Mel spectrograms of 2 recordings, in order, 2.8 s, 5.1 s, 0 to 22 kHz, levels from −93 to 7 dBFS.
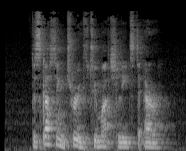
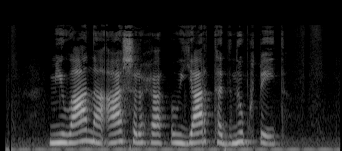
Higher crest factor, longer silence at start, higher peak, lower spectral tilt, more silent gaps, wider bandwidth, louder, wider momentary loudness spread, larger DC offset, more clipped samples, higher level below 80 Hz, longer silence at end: about the same, 22 dB vs 18 dB; first, 0.45 s vs 0.1 s; first, -6 dBFS vs -16 dBFS; about the same, -4.5 dB/octave vs -4.5 dB/octave; neither; first, 16 kHz vs 11.5 kHz; first, -26 LUFS vs -33 LUFS; second, 6 LU vs 12 LU; neither; neither; second, -58 dBFS vs -52 dBFS; first, 0.25 s vs 0.05 s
